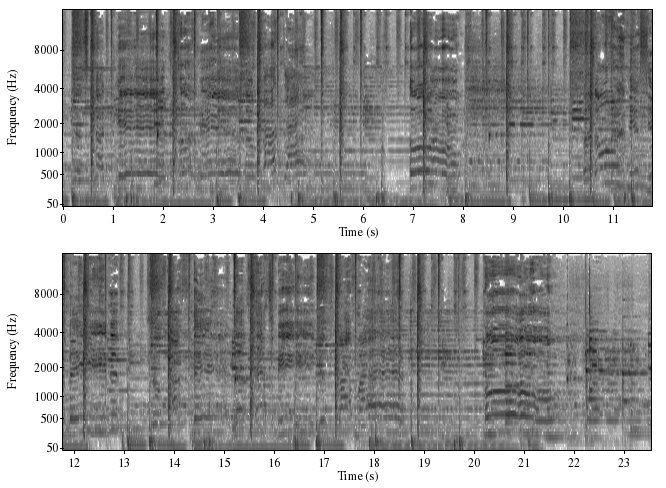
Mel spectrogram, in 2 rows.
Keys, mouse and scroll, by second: 1.9-2.8 scroll up 2, 2.8 ctrl+r, 7.7-8.3 scroll down 2, 8.3-10.6 shift+middle drag, 10.6 ctrl+z, 11.6-13.6 drag, 13.9 1, 15.5 scroll down 1, 17.2-23.5 drag.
